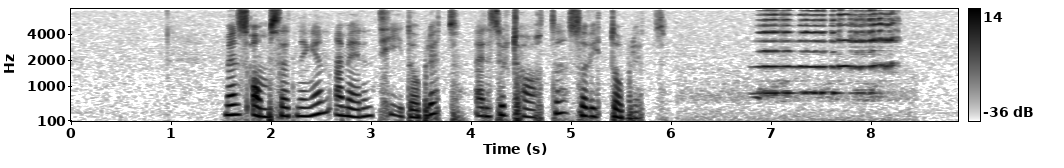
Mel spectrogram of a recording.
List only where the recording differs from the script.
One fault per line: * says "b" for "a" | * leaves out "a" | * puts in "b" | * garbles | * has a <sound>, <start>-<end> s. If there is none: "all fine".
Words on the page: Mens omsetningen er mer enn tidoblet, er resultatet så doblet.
* puts in "vidt"
* has a squeak, 6.8-8.3 s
